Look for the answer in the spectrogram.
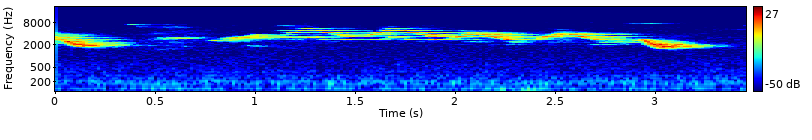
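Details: Veery song: one continuous, ringing, reedy phrase that rolls up and down in a spiral, ending with a slurred downward note. The background is quiet.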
